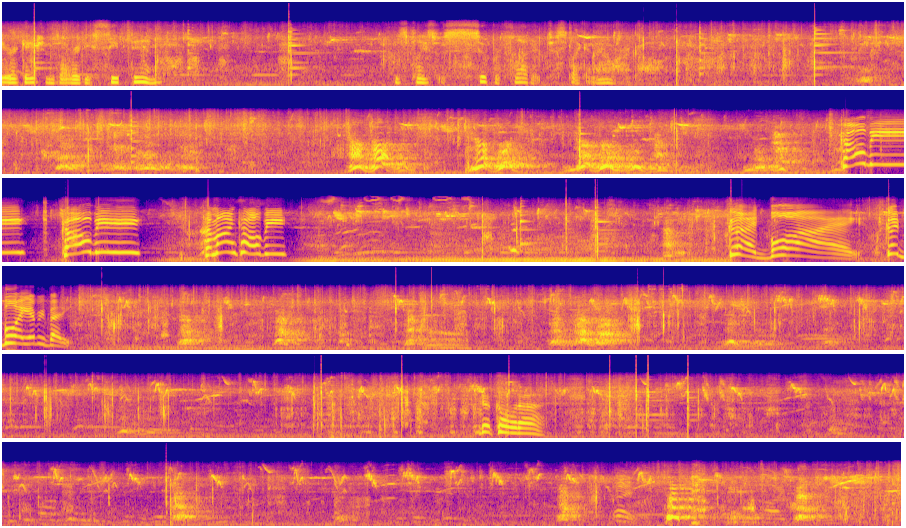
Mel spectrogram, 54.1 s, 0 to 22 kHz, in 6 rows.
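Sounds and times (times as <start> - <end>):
dogs yipping and whining: 6.6 - 17.3, 21.2 - 25.2, 27.8 - 45.2, 46.8 - 54.0.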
